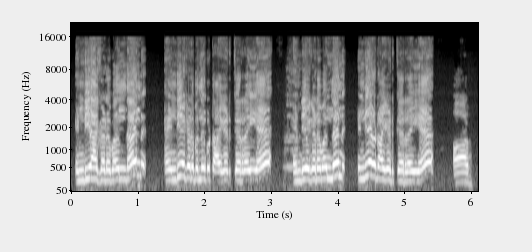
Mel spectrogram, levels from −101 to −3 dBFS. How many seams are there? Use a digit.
0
